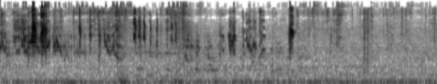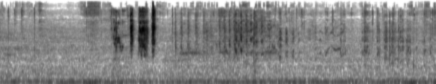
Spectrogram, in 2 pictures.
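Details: A group of budgerigars chattering together in bursts of scratchy, high chirps and squawks over a low rumbling background.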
